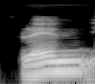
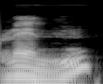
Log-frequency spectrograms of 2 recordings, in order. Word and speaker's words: LAN: 이긍 것 이는 우리가 lan 이라고 해서 로 칼 엘 이어 네트워크 읽을 때 여러분들은 렌 이라고 읽어주십시오 렌 렌 그러면 무슨 뜻이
